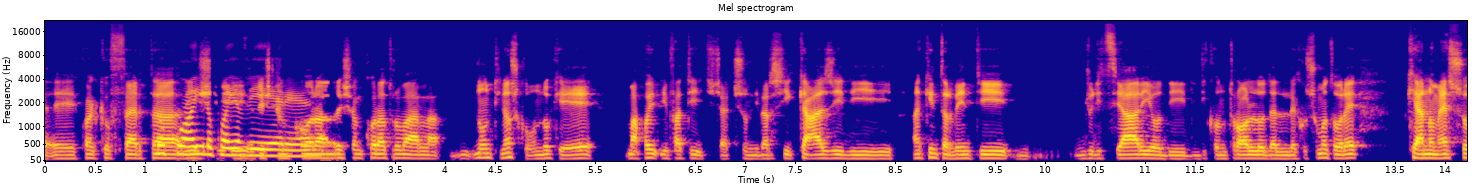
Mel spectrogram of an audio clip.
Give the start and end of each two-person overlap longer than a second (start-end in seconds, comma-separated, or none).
1.1-2.8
